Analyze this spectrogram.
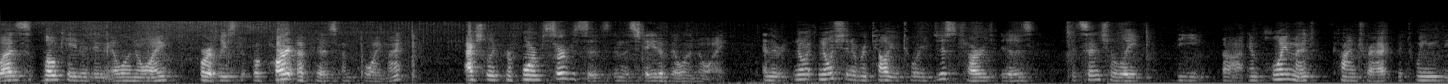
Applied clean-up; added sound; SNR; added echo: none; Mechanisms / Bicycle; 19 dB; none.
